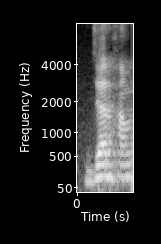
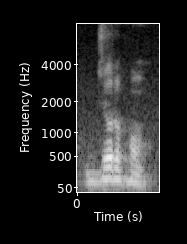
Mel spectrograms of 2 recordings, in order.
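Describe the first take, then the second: First: Both vowels in the word are 'a' sounds. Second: Both vowels in the word are 'u' sounds. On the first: The speaker calls it wrong. "जरहम नहीं है" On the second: The speaker calls it right. "दोनों पर पेश है"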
